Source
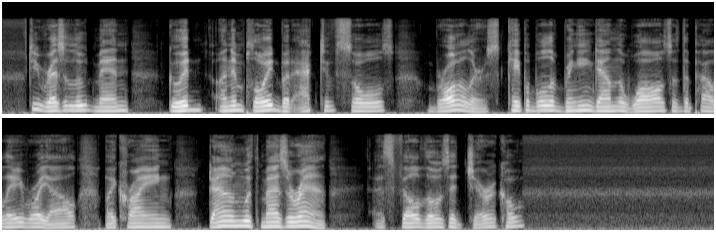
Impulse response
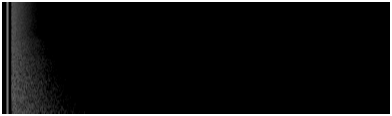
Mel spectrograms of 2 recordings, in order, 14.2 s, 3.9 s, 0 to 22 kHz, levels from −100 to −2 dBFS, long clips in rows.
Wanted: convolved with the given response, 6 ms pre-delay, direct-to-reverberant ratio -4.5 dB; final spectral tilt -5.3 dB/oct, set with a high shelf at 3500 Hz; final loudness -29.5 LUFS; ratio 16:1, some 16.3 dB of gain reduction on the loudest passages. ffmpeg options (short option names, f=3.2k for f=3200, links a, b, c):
-filter_complex "[0:a]highshelf=f=3.5k:g=7.5,acompressor=threshold=-25dB:ratio=16,asplit=2[a][b];[1:a]atrim=start_sample=2205,adelay=6[c];[b][c]afir=irnorm=-1:irlink=0,volume=9.5dB[d];[a][d]amix=inputs=2:normalize=0,volume=-5dB"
